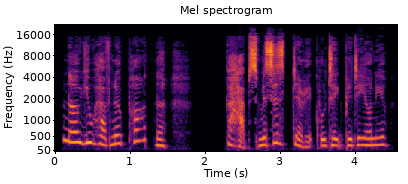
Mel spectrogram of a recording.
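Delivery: high-pitched theatrical sympathy; crying out. A narrator's reading. Lady Elaine laments that Wulfric has no partner, exclaiming. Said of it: "Lady Elaine cried".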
